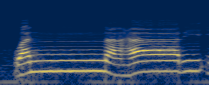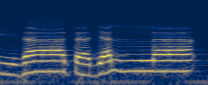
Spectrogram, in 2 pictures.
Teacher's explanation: را کے نیچے زیر ہے، اس کو باریک پڑھیں گے.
